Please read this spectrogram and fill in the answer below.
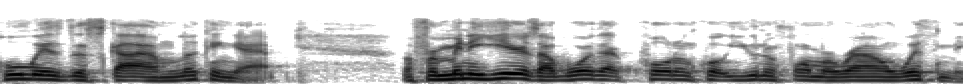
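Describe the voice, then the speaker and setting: Speaking fairly quickly, a man in an American accent has an unremarkable speaking voice. His pitch is medium, with ordinary pitch variation. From Michigan, US. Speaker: author and leadership speaker. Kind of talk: interview. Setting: live video stream.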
